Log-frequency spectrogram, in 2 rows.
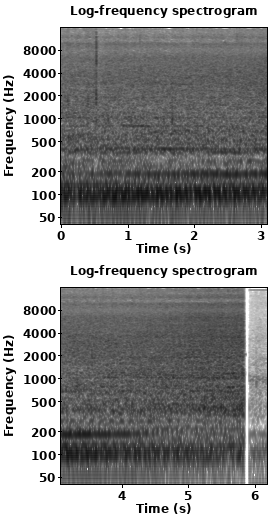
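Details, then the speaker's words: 1978 Ford LTD V8, now with better battery voltage after some adjustments, heard from the rear. Deep, even, lumpy idle at about three pulses a second with no misses: normal idle. "Well, it's definitely running better now. I've had a little bit of a fiddle with everything. Sounds nicer. Even from the back it sounds more mean. Not bad at all."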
